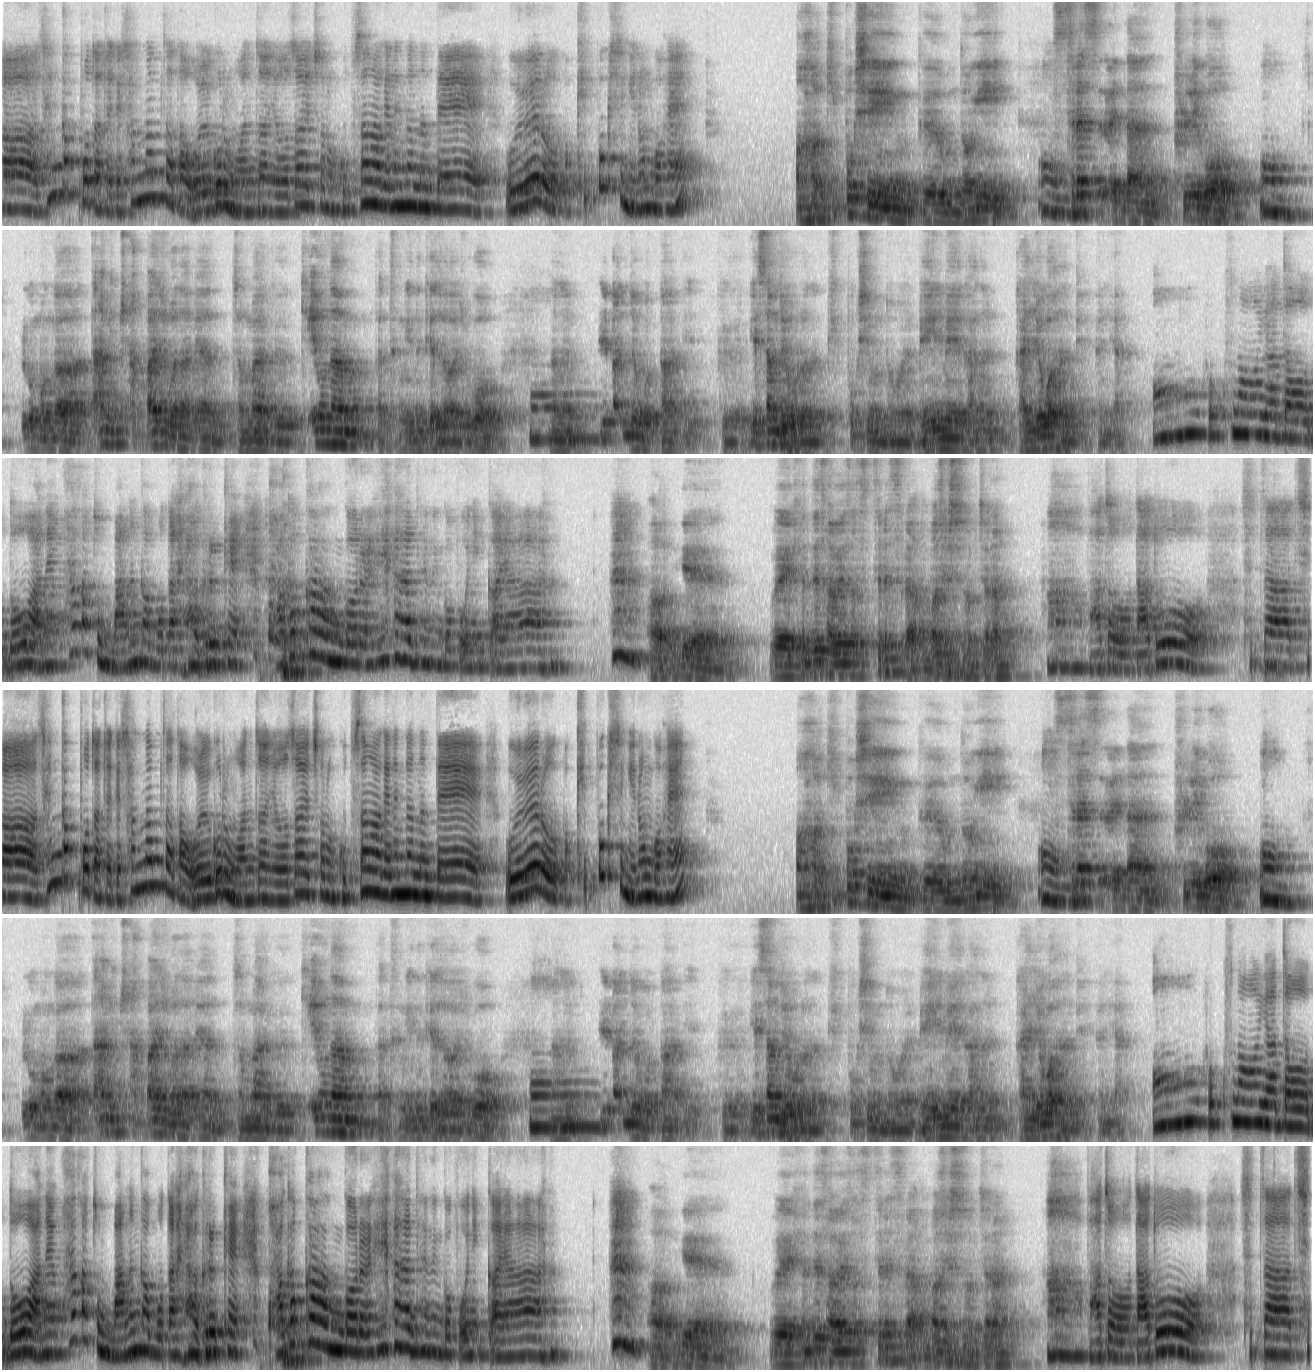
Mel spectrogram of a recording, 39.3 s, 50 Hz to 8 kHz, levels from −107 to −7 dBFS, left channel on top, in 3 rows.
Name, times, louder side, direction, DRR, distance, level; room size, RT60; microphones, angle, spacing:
voice 1, 0.0-6.9 10.4-10.7 12.6-13.0 15.6-15.8 18.4-19.2 24.6-31.8 32.3-32.6 36.7-39.3, right 5 dB, 85° right, 0.4 m, -23 dB
voice 2, 7.9-10.1 10.5-12.3 13.3-18.1 18.6-20.1 20.3-24.3 28.9-29.1 32.7-33.5 33.9-36.3 38.8-38.9, equal, 30° left, 1.3 m, -27 dB
5.3 x 3.5 x 5.1 m
head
